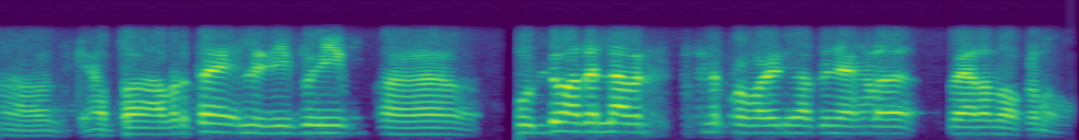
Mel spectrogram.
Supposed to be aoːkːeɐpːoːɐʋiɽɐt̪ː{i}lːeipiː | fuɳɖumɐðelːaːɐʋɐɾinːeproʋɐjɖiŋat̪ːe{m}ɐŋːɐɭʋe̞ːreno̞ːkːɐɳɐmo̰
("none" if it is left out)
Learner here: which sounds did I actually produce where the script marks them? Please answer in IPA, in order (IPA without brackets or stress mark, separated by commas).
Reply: e, ɲ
